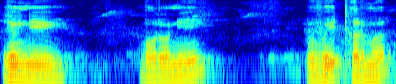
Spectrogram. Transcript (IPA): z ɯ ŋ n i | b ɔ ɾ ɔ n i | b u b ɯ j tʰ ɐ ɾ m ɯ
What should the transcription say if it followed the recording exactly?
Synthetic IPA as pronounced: z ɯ ŋ n i | b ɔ ɾ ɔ n i | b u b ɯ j tʰ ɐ ɾ m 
